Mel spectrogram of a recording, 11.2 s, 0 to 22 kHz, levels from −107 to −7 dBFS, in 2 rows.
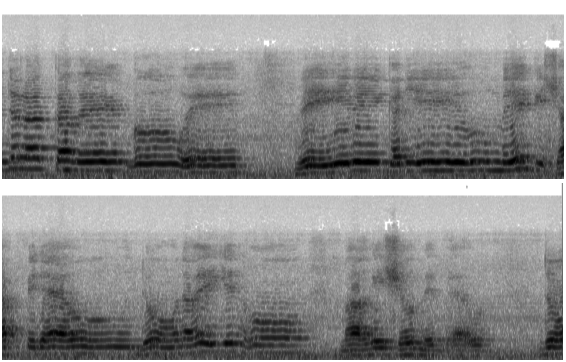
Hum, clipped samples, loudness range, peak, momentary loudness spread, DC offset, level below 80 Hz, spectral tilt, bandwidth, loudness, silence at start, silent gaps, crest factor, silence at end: none; under 0.1%; 5 LU; -2 dBFS; 14 LU; under 0.1%; -36 dBFS; -8 dB/octave; 6.8 kHz; -15 LUFS; 0 s; none; 14 dB; 0 s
